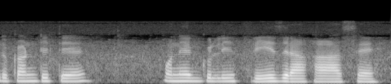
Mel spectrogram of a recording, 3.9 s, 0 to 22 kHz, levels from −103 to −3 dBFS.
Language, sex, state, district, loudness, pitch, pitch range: Bengali, male, Assam, Hailakandi, -17 LUFS, 150 Hz, 135-155 Hz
